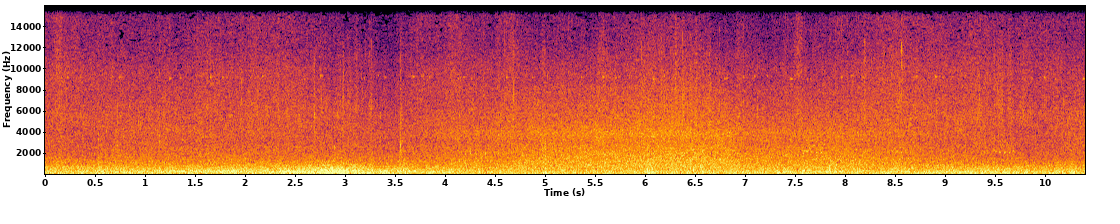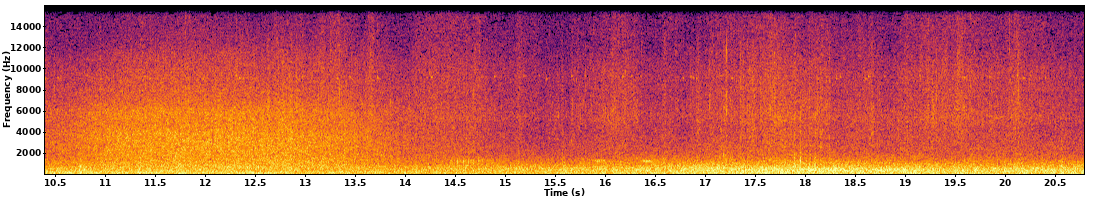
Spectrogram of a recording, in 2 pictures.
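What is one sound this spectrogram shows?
Footsteps crunch through undergrowth and leaves.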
